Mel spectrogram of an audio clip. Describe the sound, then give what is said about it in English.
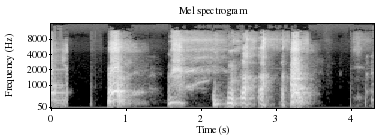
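A dog barks in a quick, irregular run of sharp, loud yaps and whining yips, with short pauses between bursts and no talking. “I'm glad it wasn't my dog.”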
